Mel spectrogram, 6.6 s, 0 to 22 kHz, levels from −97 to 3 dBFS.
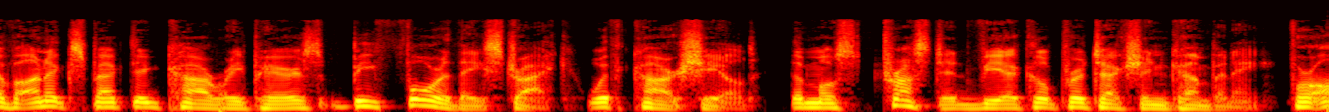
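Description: The whole clip carries plainly audible coding damage, likely from Bluetooth LC3 compression at a rate that fits about 48 kbps with short 7.5 ms frames. Sparse upper-band detail is replaced with noise, giving the speech a breathy, grainy edge throughout.

At 1.11 to 1.15 s, lost LE Audio frames left a 30 ms hole. The decoder patched it by repeating the last spectrum with scrambled phase, so the speech briefly turns to a short noisy smear. From 4.26 to 4.43 s, losses totalling 105 ms are scattered over 165 ms, the longest run around 50 ms. The concealment fades, so the speech repeatedly dissolves into hiss and dips toward silence.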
